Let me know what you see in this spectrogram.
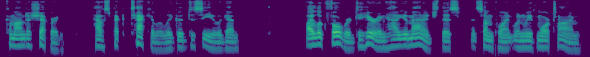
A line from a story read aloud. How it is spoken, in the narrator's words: smiled calmly and remarked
